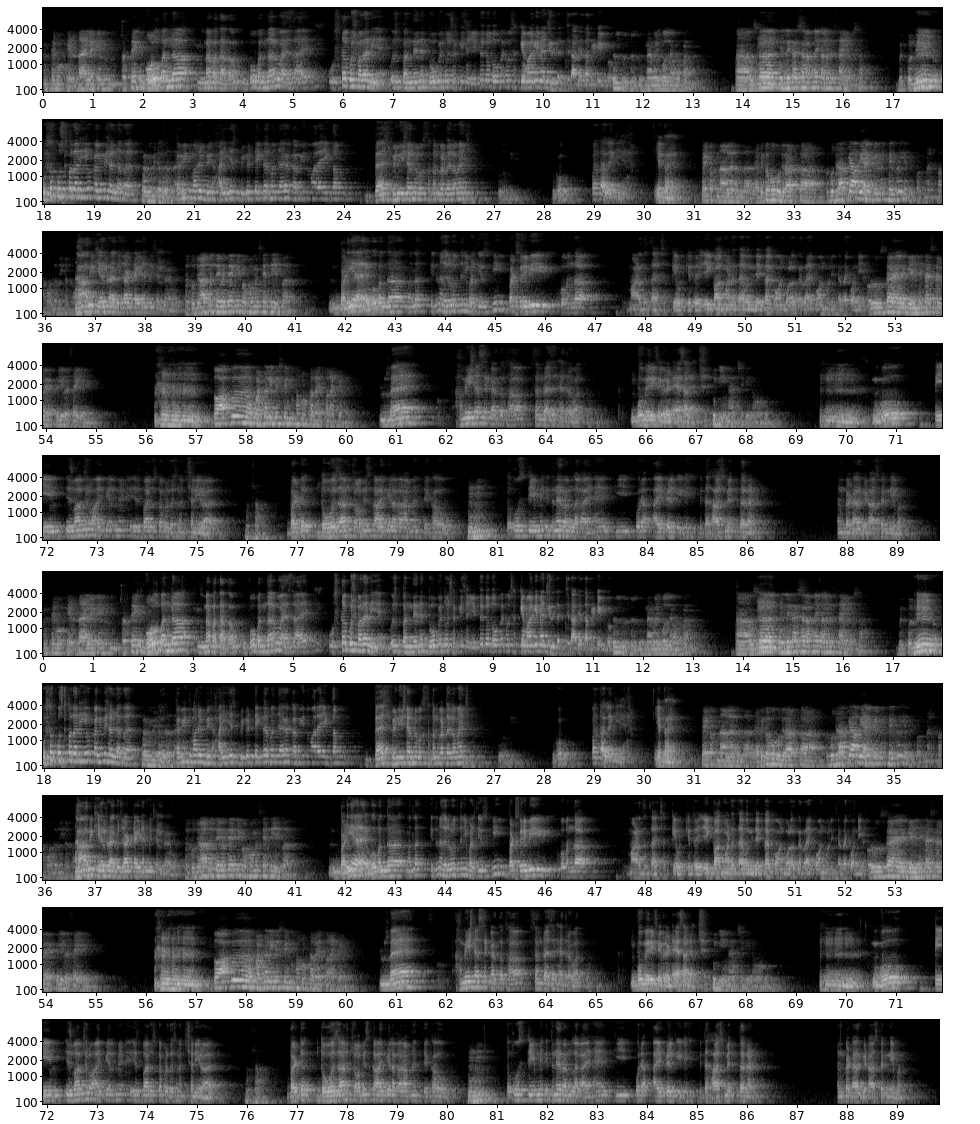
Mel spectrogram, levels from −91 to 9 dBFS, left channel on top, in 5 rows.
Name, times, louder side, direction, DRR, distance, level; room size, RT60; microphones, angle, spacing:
voice 1, 0.0-2.3 9.6-9.7 11.4-12.9 13.8-16.4 17.1-17.6 19.9-20.8 26.4-26.5 27.1-27.4 28.2-28.3 30.2-30.4 31.1-36.6 38.8-40.9 51.5-51.9 52.4-54.9 57.4-60.0 65.9-66.0 67.3-68.5 76.0-76.3 80.4-80.8, equal, 15° left, -5 dB, 1.4 m, -28 dB
voice 2, 1.9-11.4 14.3-14.7 17.4-19.8 20.3-24.1 24.6-26.4 28.2-28.5 29.0-29.7 30.2-30.6 36.6-38.6 41.7-46.8 47.7-48.3 48.6-52.4 56.2-57.0 60.7-61.4 62.2-63.5 63.8-64.9 65.7-67.2 69.5-71.1 71.8-75.3 76.8-80.0 81.2-84.9 85.2-86.1 87.8-89.1, right 2 dB, 80° right, 4 dB, 1.2 m, -27 dB
12.0 x 4.0 x 4.1 m, 0.92 s
head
